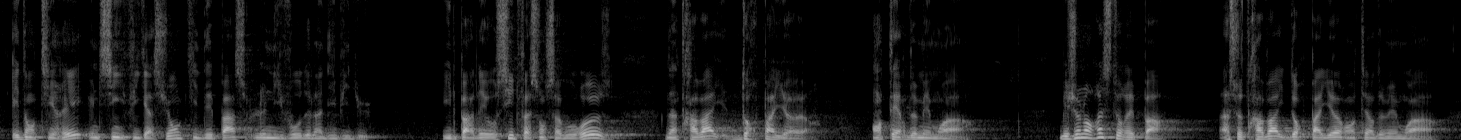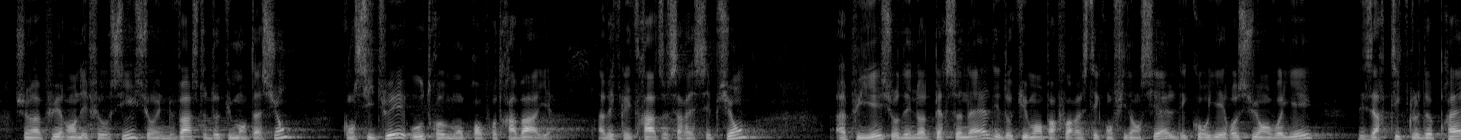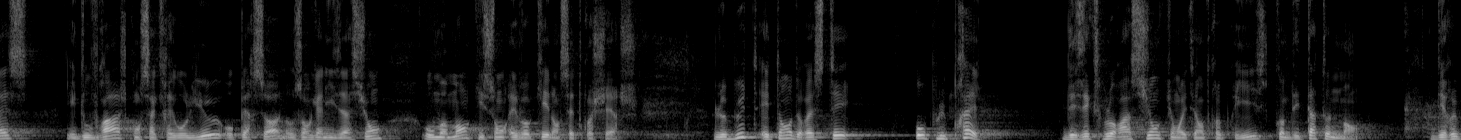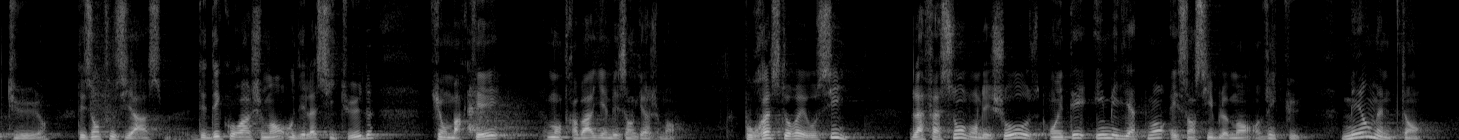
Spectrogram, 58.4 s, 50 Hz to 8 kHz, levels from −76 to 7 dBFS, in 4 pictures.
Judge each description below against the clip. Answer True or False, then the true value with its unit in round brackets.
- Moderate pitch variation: False (6.6 semitones)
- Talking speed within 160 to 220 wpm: False (150 wpm)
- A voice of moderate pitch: False (115 Hz)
